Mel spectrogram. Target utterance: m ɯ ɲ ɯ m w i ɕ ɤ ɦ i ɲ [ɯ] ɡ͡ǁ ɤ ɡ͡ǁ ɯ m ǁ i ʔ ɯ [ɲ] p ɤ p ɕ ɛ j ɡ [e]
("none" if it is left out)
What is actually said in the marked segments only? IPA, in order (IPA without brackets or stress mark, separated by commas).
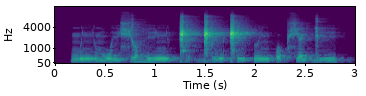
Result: ɯ, ɲ, i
